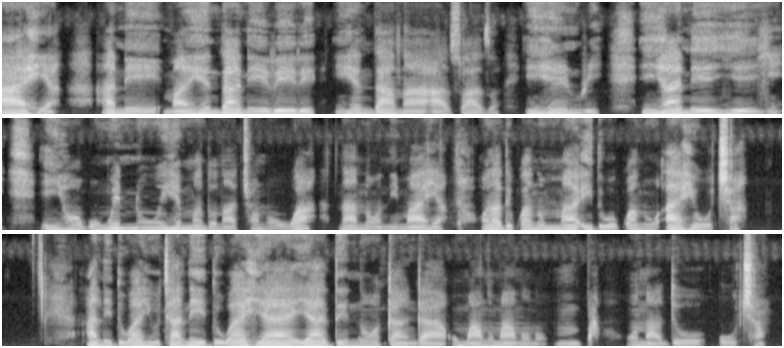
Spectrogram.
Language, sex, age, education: Igbo, female, 15-29, tertiary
